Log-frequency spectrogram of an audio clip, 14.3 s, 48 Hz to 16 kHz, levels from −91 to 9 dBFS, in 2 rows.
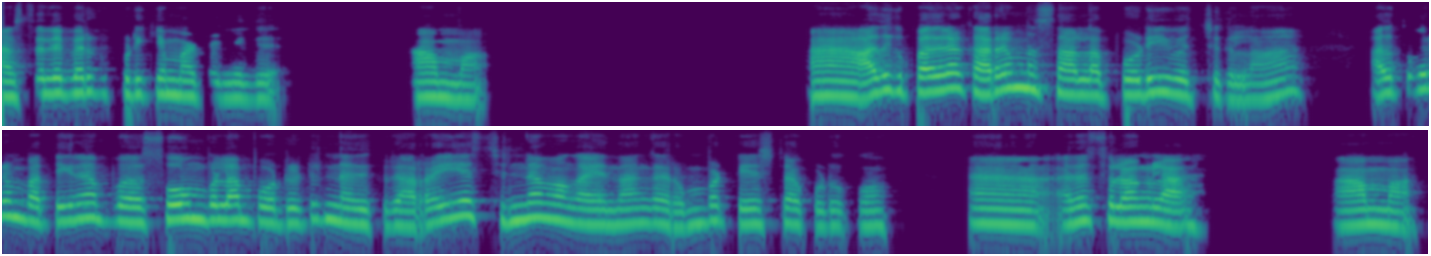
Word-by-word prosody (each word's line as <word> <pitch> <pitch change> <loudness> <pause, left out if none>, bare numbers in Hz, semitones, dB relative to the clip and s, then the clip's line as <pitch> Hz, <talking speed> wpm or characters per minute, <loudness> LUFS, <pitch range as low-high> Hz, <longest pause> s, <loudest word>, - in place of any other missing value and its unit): சில 220 0 +2
பேருக்கு 230 -2 -1
புடிக்க 215 0 -2
மாட்டேங்குது. 180 -2 -4 0.8
ஆமா. 175 -3 -1 1.7
ஆ, - - +2 0.2
அதுக்கு 250 +3 +2
பதிலா 255 +4 +8
கரம் 275 +7 +6
மசாலா 215 -6 +2
பொடி 210 +2 +2
வச்சுக்கலாம். 185 +1 -5 0.4
அதுக்கப்புறம் 250 +5 0
பார்த்தீங்கன்னா, 225 +4 +1
இப்போ 225 -1 -1 0.2
சோம்புலாம் 240 -1 +4
போட்டுட்டு 215 +3 -2
அதுக்கு 190 -2 -4
நெறைய 220 +10 0 0.2
சின்ன 230 +4 +1
வெங்காயம் 195 -5 0
தாங்க 205 0 -3
ரொம்ப 200 +6 -4
டேஸ்ட்டா 195 +1 -3
கொடுக்கும். 180 0 -7 0.7
அ, - - -1 0.2
அதான் 225 +3 -1
சொல்லுவாங்களா? 220 -5 +3 0.9
ஆமா. 190 -2 0
215 Hz, 120 wpm, -23 LUFS, 195-235 Hz, 1.7 s, பதிலா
